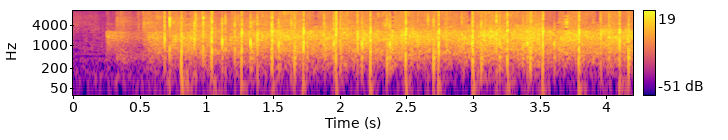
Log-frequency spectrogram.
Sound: audience applauding

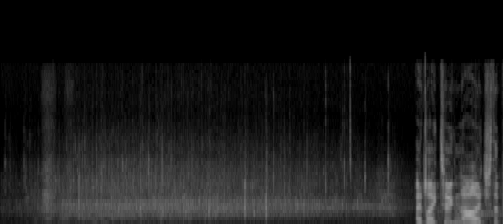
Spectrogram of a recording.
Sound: audience and graduates applauding

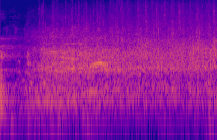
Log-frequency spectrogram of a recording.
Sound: audience laughs

